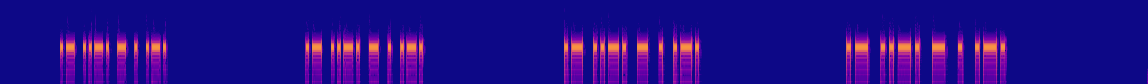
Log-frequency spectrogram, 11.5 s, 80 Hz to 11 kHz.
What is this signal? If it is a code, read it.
Morse code, heard as a keyed tone, about 35 wpm, 700 Hz. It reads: AFTER AFTER AFTER AFTER
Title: Speed-Racing Top 500 Words 28wpm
